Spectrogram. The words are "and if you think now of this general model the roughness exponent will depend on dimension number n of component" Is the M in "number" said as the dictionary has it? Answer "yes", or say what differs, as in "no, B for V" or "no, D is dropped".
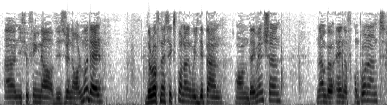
yes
